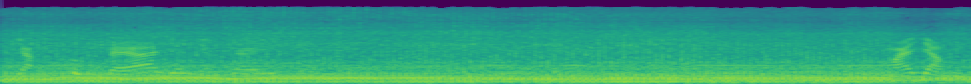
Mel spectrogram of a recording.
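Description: Long-tail boat motor droning steadily at close range as the boat pushes through water with patches of water hyacinth; a loud, continuous mechanical hum runs under talk.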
